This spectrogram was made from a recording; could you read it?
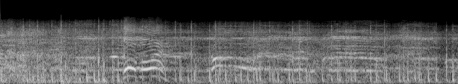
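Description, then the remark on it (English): Horses freed from a wagon gallop away in a dense, steady clatter of hoofbeats, loud throughout, with a brief vocal cry rising over the pounding near the start. “They got the horses off the wagon.”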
